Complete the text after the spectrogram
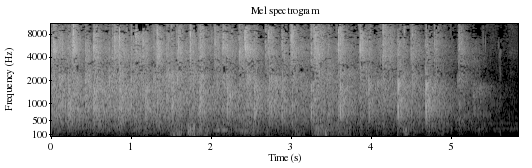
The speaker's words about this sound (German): Ich lade jetzt euch ein, einmal wieder am Lobpreis-Team einen Applaus geben für ihre Arbeit Woche für Woche für Woche. Merci euch vielmal. Wir wollen euch einen Applaus geben und sagen, schön sind ihr so treu.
